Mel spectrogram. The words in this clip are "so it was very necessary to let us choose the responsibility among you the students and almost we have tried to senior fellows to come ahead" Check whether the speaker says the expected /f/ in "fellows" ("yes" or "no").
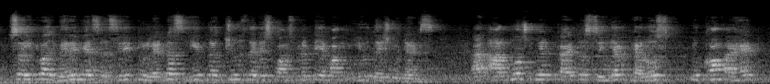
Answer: no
